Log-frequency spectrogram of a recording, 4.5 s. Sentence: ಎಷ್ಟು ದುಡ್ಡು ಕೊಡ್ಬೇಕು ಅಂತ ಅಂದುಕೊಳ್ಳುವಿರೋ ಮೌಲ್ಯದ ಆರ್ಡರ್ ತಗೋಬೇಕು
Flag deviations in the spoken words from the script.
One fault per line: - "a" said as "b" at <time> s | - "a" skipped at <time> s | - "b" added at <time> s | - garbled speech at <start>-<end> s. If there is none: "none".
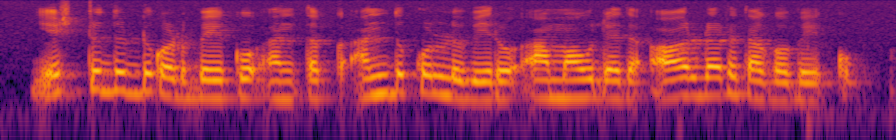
- "ಆ" added at 2.6 s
